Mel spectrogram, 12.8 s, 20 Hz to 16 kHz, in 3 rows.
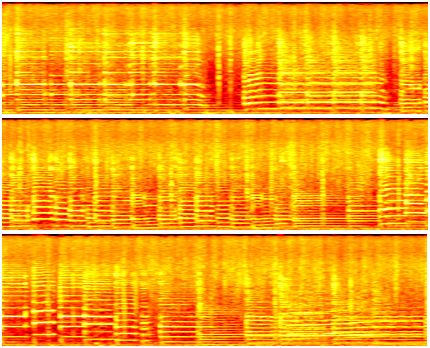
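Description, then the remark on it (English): Steel guitar blues played from a 78 record, with sliding, bending notes and a steady plucked rhythm, played loud over a constant hiss and crackle of old record surface noise, with no singing. “Note the rather inexpertly played steel guitar.”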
